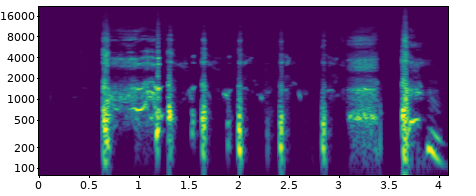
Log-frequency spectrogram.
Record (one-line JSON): {"cough_length": "4.1 s", "cough_amplitude": 32768, "cough_signal_mean_std_ratio": 0.48, "survey_phase": "beta (2021-08-13 to 2022-03-07)", "age": "18-44", "gender": "Female", "wearing_mask": "No", "symptom_none": true, "smoker_status": "Ex-smoker", "respiratory_condition_asthma": false, "respiratory_condition_other": false, "recruitment_source": "REACT", "submission_delay": "4 days", "covid_test_result": "Negative", "covid_test_method": "RT-qPCR", "influenza_a_test_result": "Negative", "influenza_b_test_result": "Negative"}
